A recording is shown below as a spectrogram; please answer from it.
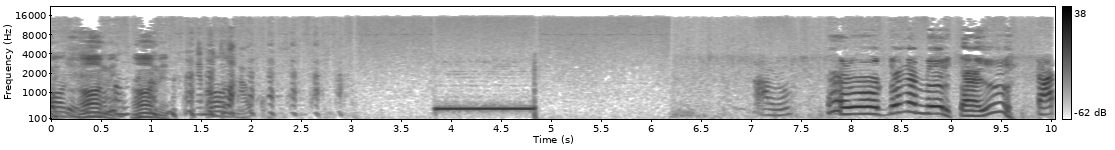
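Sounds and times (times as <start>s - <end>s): telephone ringback tone: 3.9s - 4.9s.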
